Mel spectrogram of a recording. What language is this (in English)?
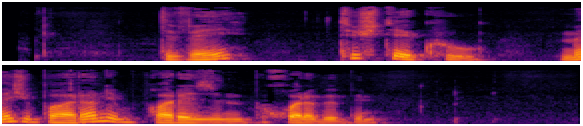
Kurdish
